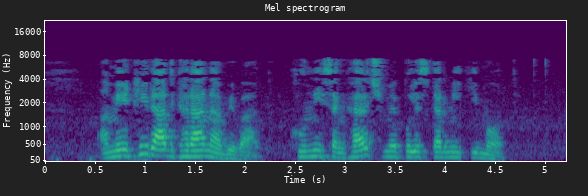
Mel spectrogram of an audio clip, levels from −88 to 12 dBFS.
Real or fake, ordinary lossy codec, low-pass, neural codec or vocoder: real; MP3, 32 kbps; 7.2 kHz; none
